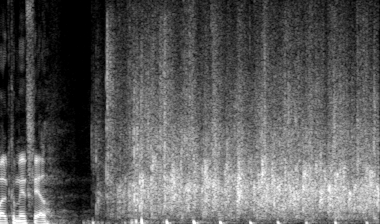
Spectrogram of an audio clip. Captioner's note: audience applauding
